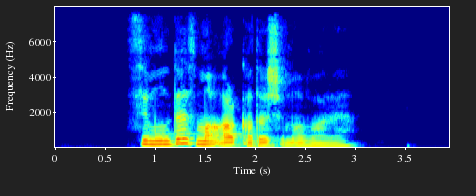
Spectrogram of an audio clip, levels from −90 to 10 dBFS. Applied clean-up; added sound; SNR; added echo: none; none; none; none.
